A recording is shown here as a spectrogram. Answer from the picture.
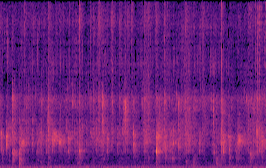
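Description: Sausages frying in hot oil in a pan: a steady sizzle with frequent sharp pops and crackles of spitting oil, the loudest pop about three seconds in.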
